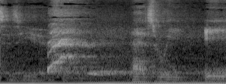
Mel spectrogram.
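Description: Short, non-word vocal sounds from a holophonic (binaural) horror audio recording, rising in pitch, twice.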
